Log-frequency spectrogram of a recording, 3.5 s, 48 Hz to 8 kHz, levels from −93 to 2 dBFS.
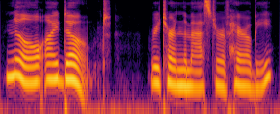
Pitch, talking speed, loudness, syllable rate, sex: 195 Hz, 135 wpm, -17 LUFS, 4.6 syllables/s, female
